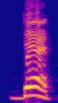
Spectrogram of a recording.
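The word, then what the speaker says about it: debt: স্টিউপিড বলা হয়েছে এটা, সাডেনলি, ড্যাট, এখানে বিটা সাইলেন্ট থাকবে, ড্যাট মানে হচ্ছে ঋণ, দানাপন হয়।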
